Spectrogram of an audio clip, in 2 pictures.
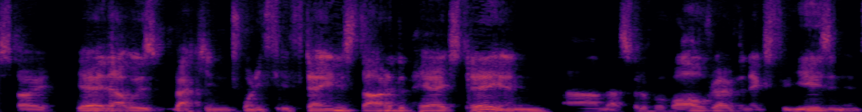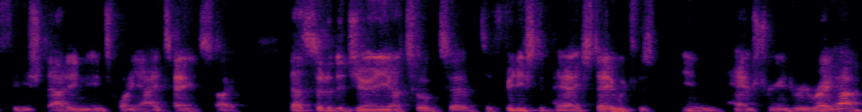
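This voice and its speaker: The voice has a bright, sharp tone and moves at a moderate pace with an Australian accent. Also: man. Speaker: hamstring researcher. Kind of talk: casual interview. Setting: video call.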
